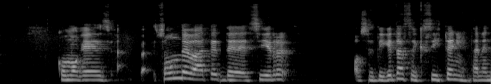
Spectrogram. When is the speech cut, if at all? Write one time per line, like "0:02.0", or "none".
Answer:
0:01.6
0:02.2
0:03.7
